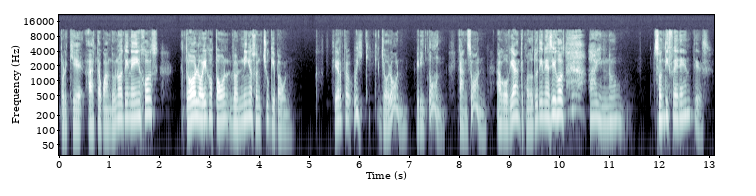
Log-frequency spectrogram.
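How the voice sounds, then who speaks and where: Male preacher, higher voice, animated and jokey, close dry sound, addressing a congregation. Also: a little slow, dry recording. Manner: animated, jokey, shifts from quiet asides to loud exhortation. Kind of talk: lively Spanish-language sermon. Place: church in front of a congregation.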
